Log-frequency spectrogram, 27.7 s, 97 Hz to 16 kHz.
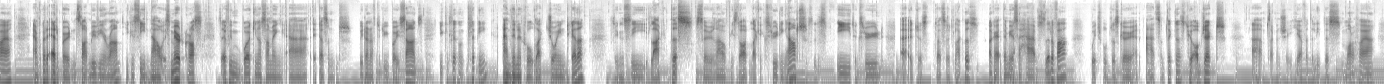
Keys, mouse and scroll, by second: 0.0 click, 0.4-0.8 shift+middle drag, 0.8 Tab, 1.3 g, 2.1 scroll down 2, 2.2 middle click, 2.5 scroll up 1, 3.9 1, 4.1 right click, 4.3 g, 4.6 right click, 4.9 g, 5.6 right click, 6.4 right click, 9.4 click, 10.0 3, 10.2 2, 10.4 right click, 10.7 g, 11.8 scroll up 1, 11.8 middle click, 12.4 scroll up 1, 12.5-13.6 middle drag, 13.6 3, 13.8 right click, 13.9-14.3 scroll down 1, 14.3 e, 15.1 middle click, 15.7 right click, 16.0 middle click, 16.4 right click, 16.6 shift+middle click, 17.1 e, 17.8 middle click, 18.1 alt+a, 18.2 middle click, 18.5 Tab, 18.7-19.0 middle drag, 19.0 alt+a, 19.2 middle click, 20.9-23.8 drag, 23.8 right click, 24.0-24.6 middle drag, 24.6-24.9 scroll up 2, 24.9 scroll down 5, 25.1 Tab, 25.4 middle click, 25.6 Tab, 26.9 click, 27.4 scroll up 4, 27.5-27.6 middle drag.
